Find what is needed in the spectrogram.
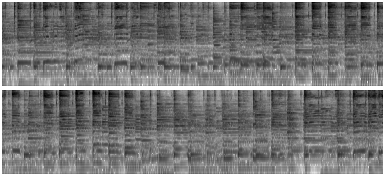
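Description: Instrumental break of a blues duo: acoustic guitar picked at a quick, steady beat, with piano, and no singing.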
